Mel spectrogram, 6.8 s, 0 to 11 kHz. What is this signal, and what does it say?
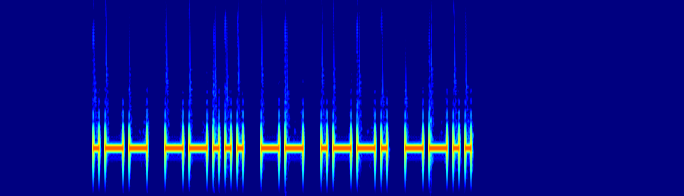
Morse code, heard as a keyed tone, about 20 wpm, 700 Hz. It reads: W7MPZ
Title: USA Call Signs - 5 Characters - 20wpm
